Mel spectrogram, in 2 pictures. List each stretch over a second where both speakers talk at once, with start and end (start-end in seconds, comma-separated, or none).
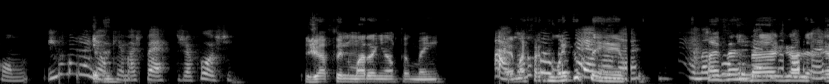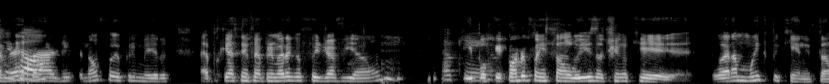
5.0-6.2, 7.0-8.8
